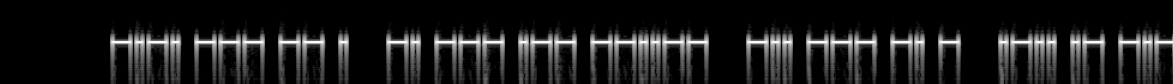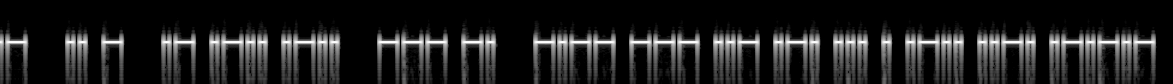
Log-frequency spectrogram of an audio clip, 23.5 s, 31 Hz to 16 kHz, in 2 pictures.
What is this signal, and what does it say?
Morse code, heard as a keyed tone, about 21 wpm, 700 Hz. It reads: COME NOW, DONT LAY IT ALL ON YOURSELF.
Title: Sentences from Top 1000 Words - Review Part 2 - 20wpm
